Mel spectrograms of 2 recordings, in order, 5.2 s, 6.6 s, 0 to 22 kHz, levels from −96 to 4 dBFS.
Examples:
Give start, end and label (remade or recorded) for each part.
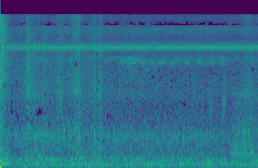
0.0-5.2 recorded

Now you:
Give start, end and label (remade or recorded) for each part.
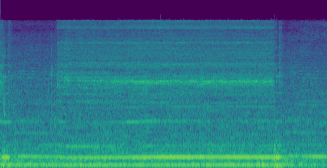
0.0-2.2 recorded; 2.2-3.4 remade; 3.4-4.0 recorded; 4.0-4.7 remade; 4.7-6.6 recorded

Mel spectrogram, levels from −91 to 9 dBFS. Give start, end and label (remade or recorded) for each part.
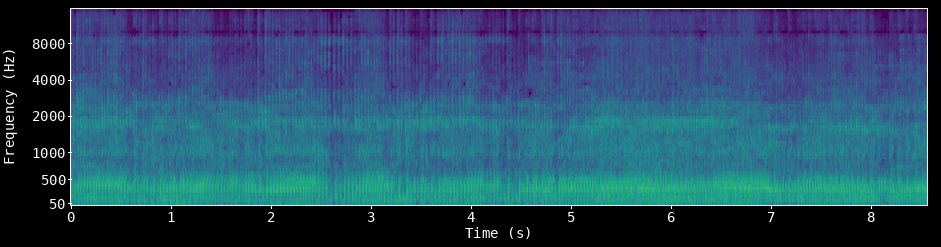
0.0-1.6 recorded; 1.6-3.7 remade; 3.7-8.6 recorded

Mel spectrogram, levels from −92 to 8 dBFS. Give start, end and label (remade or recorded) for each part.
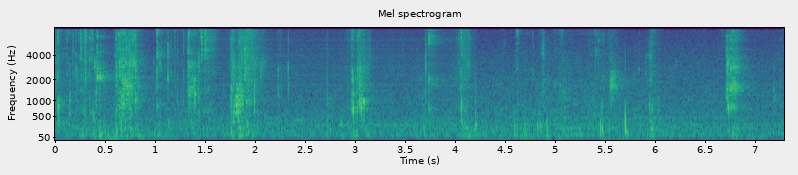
0.0-1.5 recorded; 1.5-4.2 remade; 4.2-7.3 recorded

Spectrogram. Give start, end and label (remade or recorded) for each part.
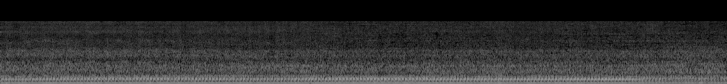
0.0-3.1 remade; 3.1-5.0 recorded; 5.0-5.6 remade; 5.6-7.3 recorded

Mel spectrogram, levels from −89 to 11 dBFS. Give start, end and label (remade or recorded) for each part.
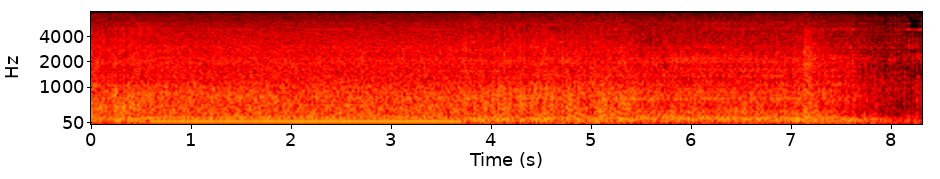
0.0-0.6 remade; 0.6-3.7 recorded; 3.7-8.3 remade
